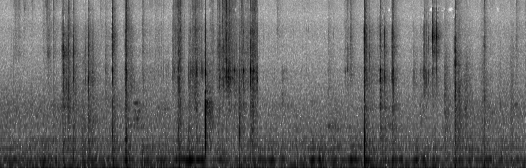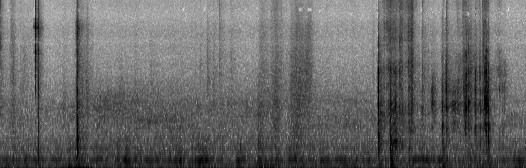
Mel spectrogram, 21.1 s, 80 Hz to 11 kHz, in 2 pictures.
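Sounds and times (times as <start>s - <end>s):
makeup packaging clicks and taps: 1.0s - 5.2s, 7.0s - 10.4s, 11.2s - 11.5s
soft thud: 11.6s - 12.4s.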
